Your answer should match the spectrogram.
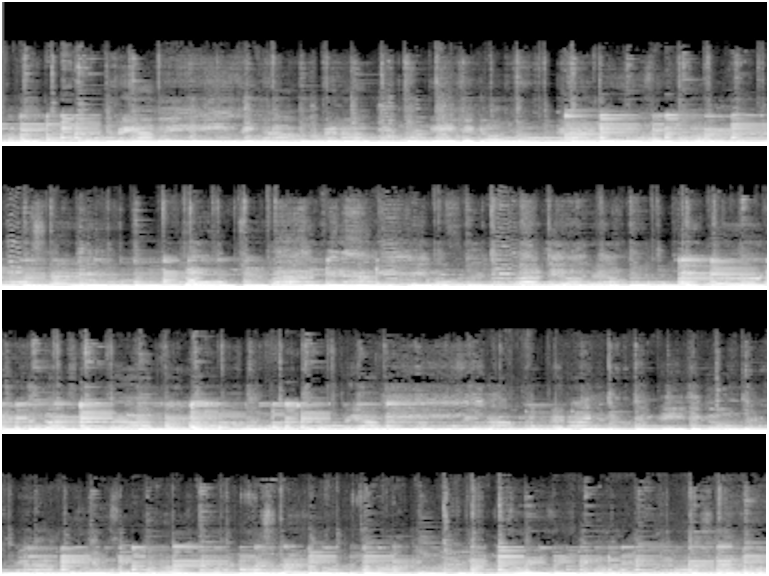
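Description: Bluegrass string band playing an instrumental passage, with banjo picking and fiddle over the steady accompaniment, with no singing.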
